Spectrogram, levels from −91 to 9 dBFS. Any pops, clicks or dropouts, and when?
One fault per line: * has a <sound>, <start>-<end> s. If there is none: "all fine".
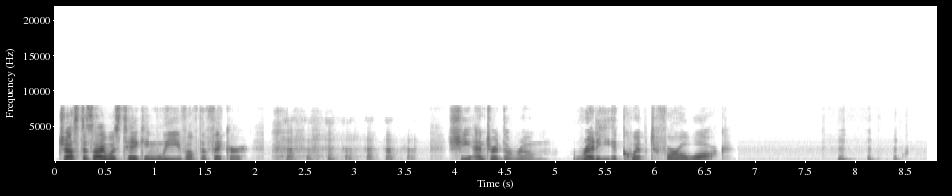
* has a laugh, 2.2-3.6 s
* has a laugh, 7.7-8.6 s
